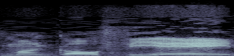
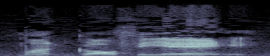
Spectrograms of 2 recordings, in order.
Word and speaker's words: Montgolfier: balloon and the Montgolfier it's a French name and it's pronounced Montgolfier not fear or fire Montgolfier those brothers were the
